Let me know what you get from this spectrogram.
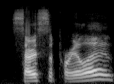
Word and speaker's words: sarsaparilla: I made a joke once that she she thought uh, s- sa- sar- sarsaparilla. Is that how you say it? Root beer? – Sarsaparilla.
